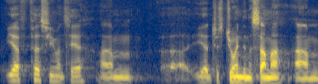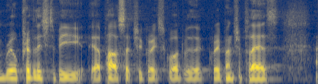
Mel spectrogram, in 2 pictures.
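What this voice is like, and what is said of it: English accent. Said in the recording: “excuse the accent, but he married an English woman and stayed over there”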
